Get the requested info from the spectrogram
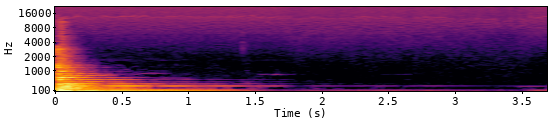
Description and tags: One-shot from Versilian Studios Chamber Orchestra 2: Community Edition sampling project.
Instrument family: Strings
Instrument: Cello Section
Articulation: tight pizzicato
Note: F#2
Midi note: 43
Midi velocity (center): 95
Microphone: 2x Rode NT1-A spaced pair, 1 Royer R-101.
Performer: Cristobal Cruz-Garcia, Addy Harris, Parker Ousley
cello, cello-section, fsharp2, midi-note-43, midi-velocity-95, multisample, single-note, strings, tight-pizzicato, vsco-2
